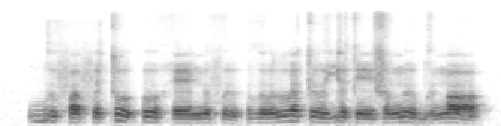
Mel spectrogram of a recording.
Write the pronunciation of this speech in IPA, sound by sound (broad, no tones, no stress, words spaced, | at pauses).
bʊfɒfə to ʔohɛːŋɤfɤ | ðolːɔtɤː jəteːzɔ ŋɤbɤ ŋɒ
